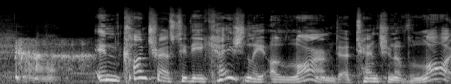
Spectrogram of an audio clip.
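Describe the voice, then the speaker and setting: Background noise is noticeable throughout. A man speaks at a moderate pace. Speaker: radio host. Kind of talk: comedic radio show banter. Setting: radio broadcast studio.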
